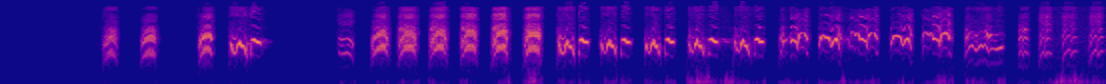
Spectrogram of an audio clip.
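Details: Sooty-headed bulbul in lively, chatty song, used as a lure to call in wild bulbuls: sharp high chirps repeated rapidly, building into dense bubbling warbled phrases, with faint low thumps underneath.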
